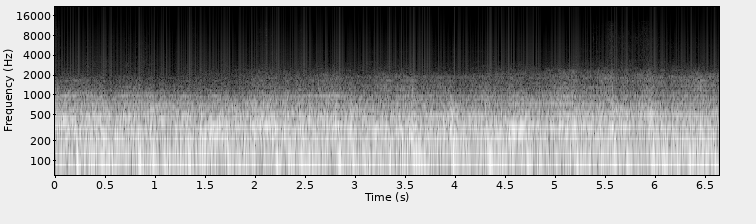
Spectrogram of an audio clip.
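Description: Dark ambient drone: a loud, steady low rumble with a few faint held tones above it.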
